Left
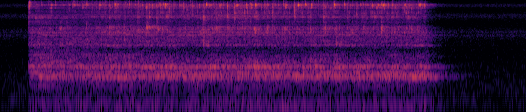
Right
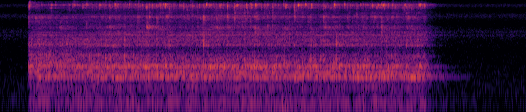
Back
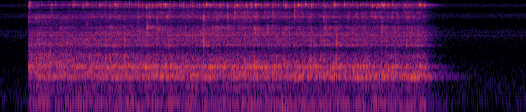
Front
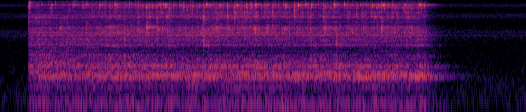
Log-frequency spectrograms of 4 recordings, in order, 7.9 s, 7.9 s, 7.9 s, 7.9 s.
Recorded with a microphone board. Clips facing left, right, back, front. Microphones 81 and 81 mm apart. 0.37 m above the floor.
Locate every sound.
0.4 s a running tap: 130° right, 1.3 m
